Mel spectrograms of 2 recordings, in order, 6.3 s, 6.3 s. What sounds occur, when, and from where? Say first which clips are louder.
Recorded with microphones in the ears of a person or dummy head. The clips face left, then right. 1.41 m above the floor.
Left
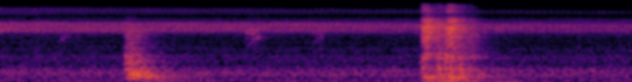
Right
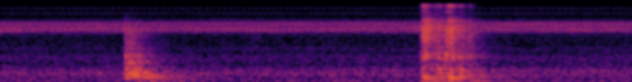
1.2 s a gunshot: even; 50° right (ahead or behind), 3.5 m
4.2 s writing: right 1 dB; 25° right (ahead or behind), 0.8 m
